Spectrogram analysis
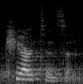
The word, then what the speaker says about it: Kjartansson: It's basically kind of sounds like K-Y-A-R-T-A-N-S-S-O-N. So it's like 3 syllables, Kjartansson.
